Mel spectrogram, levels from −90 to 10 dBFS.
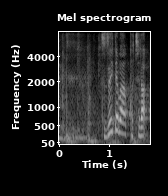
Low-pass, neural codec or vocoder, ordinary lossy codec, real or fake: none; codec, 16 kHz, 4 kbps, X-Codec, HuBERT features, trained on LibriSpeech; none; fake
